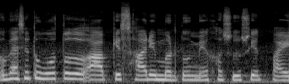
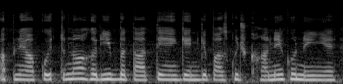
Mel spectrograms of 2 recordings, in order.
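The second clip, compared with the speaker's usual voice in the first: usual speaking voice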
